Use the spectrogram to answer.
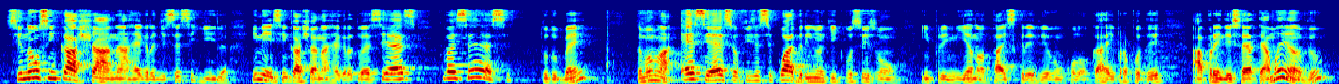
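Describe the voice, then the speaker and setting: Male teacher, animated pitch, dull lo-fi sound. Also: fairly quick. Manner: chatty, addresses students directly with frequent check-ins. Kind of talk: lively classroom video lesson. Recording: dull lo-fi recording.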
